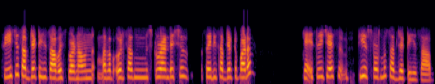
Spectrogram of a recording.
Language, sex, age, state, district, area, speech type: Kashmiri, female, 30-45, Jammu and Kashmir, Shopian, rural, conversation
